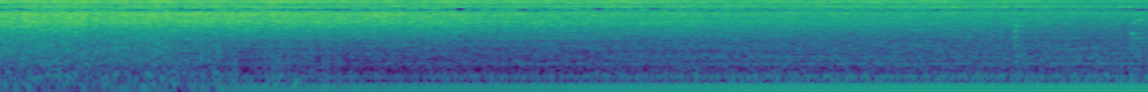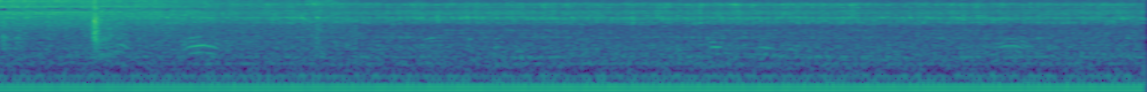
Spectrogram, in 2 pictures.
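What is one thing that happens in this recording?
A drilling rig's engine rumbles loudly and steadily.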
